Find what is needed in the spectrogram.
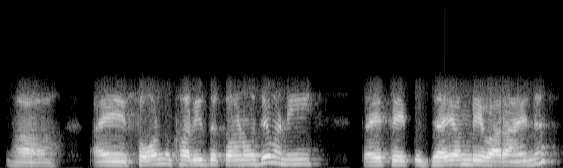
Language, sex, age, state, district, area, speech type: Sindhi, female, 45-60, Gujarat, Junagadh, rural, conversation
